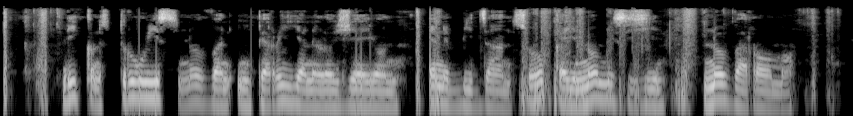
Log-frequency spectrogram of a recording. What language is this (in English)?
Esperanto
